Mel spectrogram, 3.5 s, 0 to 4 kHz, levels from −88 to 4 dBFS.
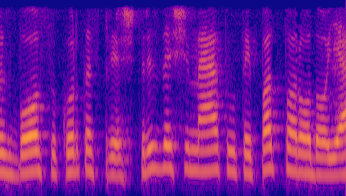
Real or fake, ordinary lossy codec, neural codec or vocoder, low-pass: real; AAC, 24 kbps; none; 3.6 kHz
